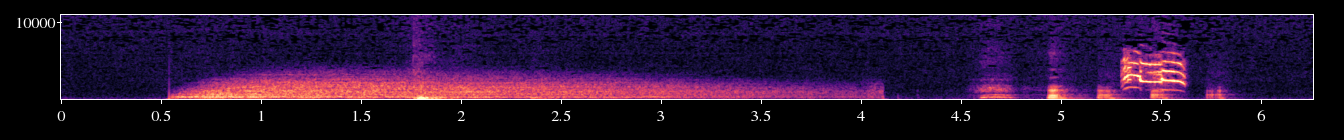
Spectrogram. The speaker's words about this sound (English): Holy shit, do you have a bird? Well, an eagle, it says. Really? That's an eagle? Yeah.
